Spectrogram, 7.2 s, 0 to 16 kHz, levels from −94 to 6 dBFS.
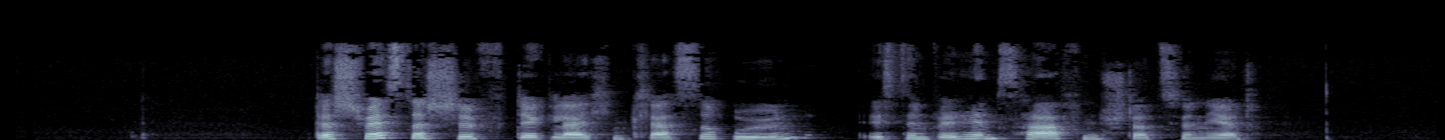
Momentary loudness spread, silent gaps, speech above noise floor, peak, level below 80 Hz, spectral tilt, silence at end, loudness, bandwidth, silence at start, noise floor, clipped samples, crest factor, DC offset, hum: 11 LU; none; 52 dB; -12 dBFS; -86 dBFS; -4 dB/octave; 1 s; -29 LUFS; 11.5 kHz; 1.6 s; -81 dBFS; under 0.1%; 20 dB; under 0.1%; none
